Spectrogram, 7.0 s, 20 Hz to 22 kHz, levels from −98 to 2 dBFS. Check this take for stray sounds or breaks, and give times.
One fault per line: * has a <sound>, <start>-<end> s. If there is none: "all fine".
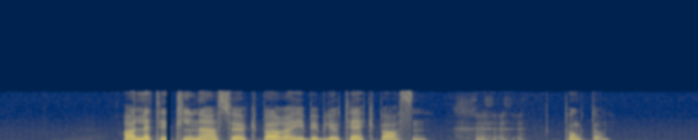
* has a dropout, 1.7-1.7 s
* has a laugh, 4.5-5.3 s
